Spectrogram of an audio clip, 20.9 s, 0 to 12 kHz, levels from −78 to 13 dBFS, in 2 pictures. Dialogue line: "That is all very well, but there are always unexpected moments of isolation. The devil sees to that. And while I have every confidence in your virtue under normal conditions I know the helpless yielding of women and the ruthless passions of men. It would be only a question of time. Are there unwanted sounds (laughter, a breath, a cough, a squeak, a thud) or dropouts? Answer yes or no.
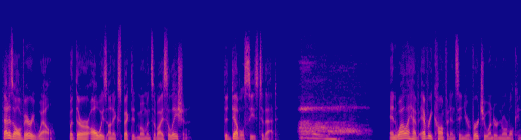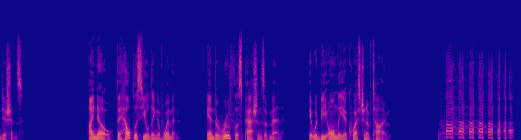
yes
